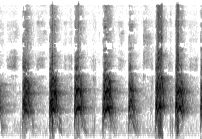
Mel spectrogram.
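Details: Pug barking while trying to sleep: clear, harmonic yaps repeated about every half second in a fairly steady rhythm, each short with a quick fall-off.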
